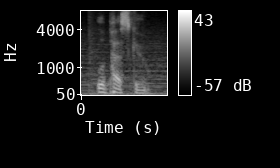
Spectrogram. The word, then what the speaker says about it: Lupescu: LUPESCU.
